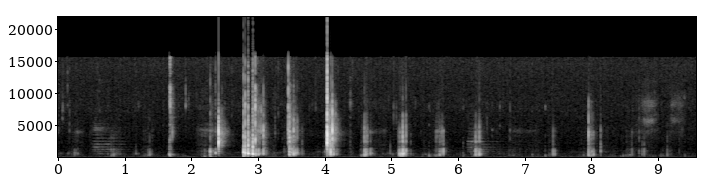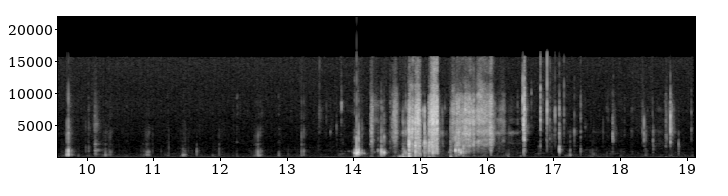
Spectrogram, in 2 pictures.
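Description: Close-up eating sounds: sharp, irregular crunches as brittle, powder-dusted pieces are bitten and chewed. The loudest bites come about three seconds in, and there is a dense run of crunching around fifteen seconds in.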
